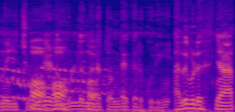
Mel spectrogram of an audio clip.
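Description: A man talking animatedly, his voice rising and falling quickly in pitch.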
